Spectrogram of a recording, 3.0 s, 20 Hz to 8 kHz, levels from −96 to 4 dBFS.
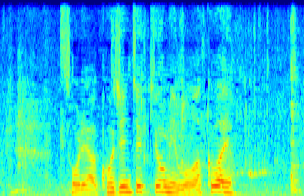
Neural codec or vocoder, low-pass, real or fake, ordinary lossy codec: none; none; real; none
